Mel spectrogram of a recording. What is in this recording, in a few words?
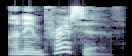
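"unimpressive", British English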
